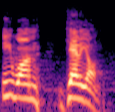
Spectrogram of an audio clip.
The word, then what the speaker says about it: evangelion: It's the evangelion. That's what the word means in the Greek. I had a Greek man on YouTube pronounce it for me. Evangelion. I was trying to pronounce it Evangelion.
